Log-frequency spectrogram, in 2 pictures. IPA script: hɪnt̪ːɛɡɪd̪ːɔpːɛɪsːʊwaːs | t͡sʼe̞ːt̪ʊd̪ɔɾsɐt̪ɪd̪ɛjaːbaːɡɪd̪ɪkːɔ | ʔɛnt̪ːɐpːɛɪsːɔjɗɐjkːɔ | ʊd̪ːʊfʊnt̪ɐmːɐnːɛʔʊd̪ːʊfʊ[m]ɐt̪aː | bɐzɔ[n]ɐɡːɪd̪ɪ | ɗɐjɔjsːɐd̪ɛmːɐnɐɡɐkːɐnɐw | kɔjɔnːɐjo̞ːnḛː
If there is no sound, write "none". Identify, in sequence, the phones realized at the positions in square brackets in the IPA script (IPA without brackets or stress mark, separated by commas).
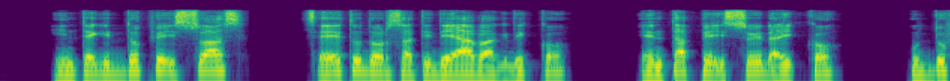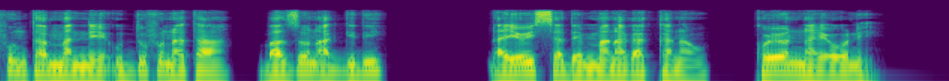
n, n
